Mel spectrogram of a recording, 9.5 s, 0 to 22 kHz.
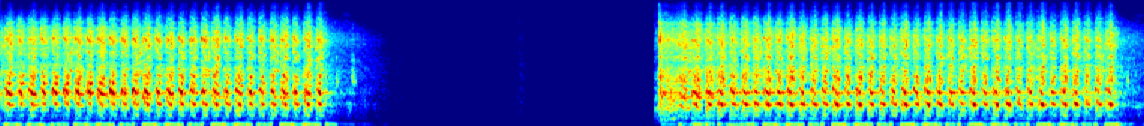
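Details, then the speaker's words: BMW E46 M3 Touring wagon with swapped S54 engine, first start attempt using M3 steering column and EWS: two bursts of quick even cranking, about three and a half turns a second, no firing; crank, no-start, fuel pressure next to check. "It's trying. At least it cranks. This is new."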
